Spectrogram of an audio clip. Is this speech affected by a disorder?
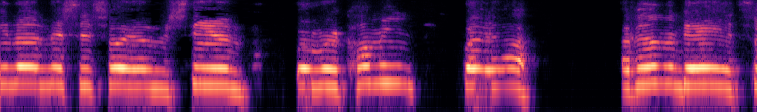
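Yes: cerebral palsy; from birth, affects movement.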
